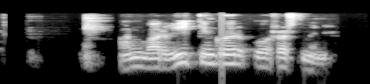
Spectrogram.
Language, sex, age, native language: Icelandic, male, 40-49, Icelandic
